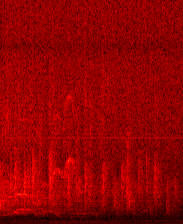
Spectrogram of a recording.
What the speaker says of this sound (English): Let them give one more round of applause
